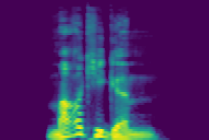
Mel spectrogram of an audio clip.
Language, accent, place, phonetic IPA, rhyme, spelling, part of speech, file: German, Germany, Berlin, [ˈmaʁkɪɡəm], -aʁkɪɡəm, markigem, adjective, De-markigem.ogg
- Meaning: strong dative masculine/neuter singular of markig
